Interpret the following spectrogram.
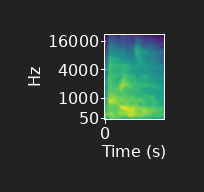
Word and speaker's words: Prinzi: with us actually Piper how do you say your last name frenzy exactly how it's spelled exactly how it's exactly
